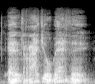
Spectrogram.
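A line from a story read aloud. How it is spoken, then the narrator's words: Exclaimed. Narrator (Spanish): exclamó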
